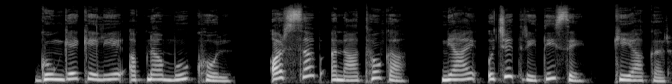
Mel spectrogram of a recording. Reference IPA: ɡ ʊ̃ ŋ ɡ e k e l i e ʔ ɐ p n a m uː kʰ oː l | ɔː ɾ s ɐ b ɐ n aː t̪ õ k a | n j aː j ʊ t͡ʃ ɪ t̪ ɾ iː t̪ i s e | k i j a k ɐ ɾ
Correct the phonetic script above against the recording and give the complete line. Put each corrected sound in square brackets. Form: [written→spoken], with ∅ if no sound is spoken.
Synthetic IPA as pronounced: ɡ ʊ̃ ŋ ɡ e k e l i e ʔ ɐ p n a m uː kʰ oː l | ɔː ɾ s ɐ b ɐ n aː [t̪→t̪ʰ] õ k a | n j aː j ʊ t͡ʃ ɪ t̪ ɾ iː t̪ i s e | k i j a k ɐ ɾ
